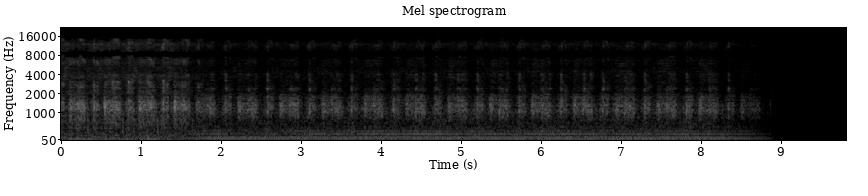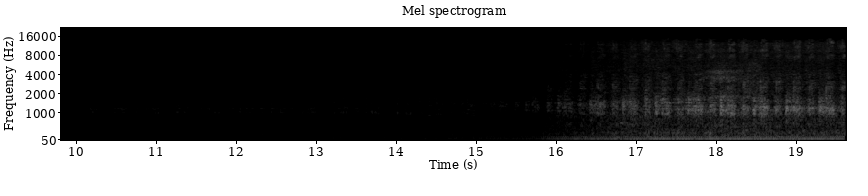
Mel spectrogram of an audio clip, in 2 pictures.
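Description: A small steam engine chugs rapidly and steadily close by.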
